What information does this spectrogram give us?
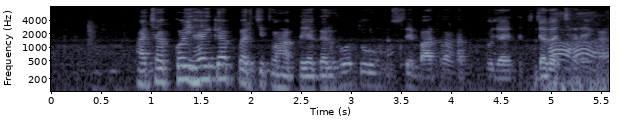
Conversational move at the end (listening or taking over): taking over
